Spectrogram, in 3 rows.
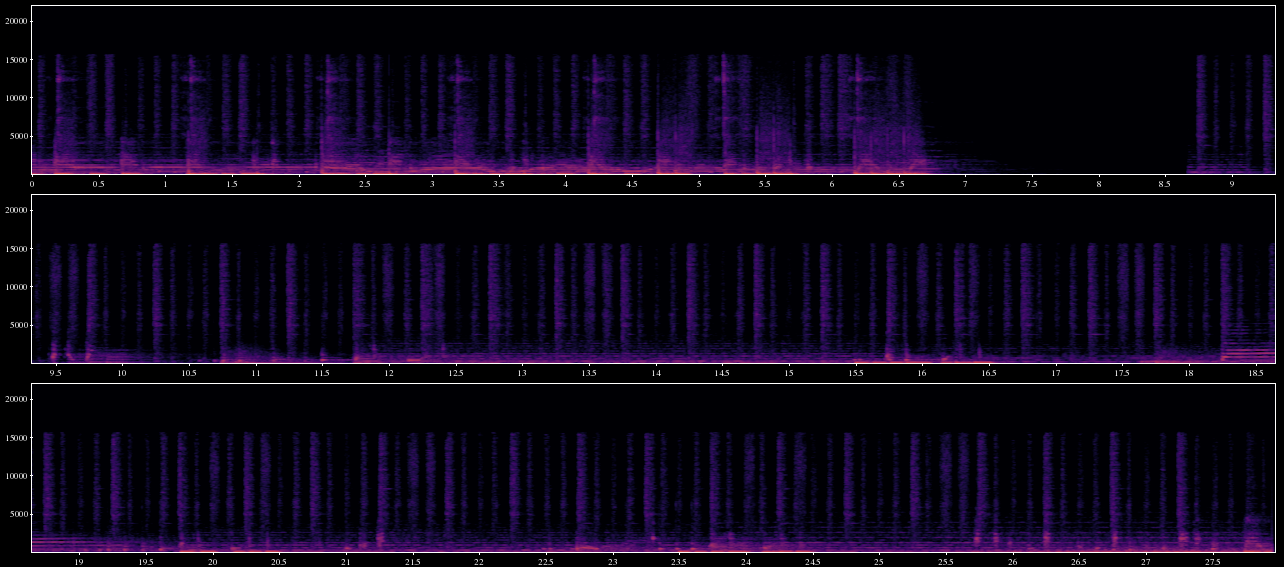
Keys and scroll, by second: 8.8 ctrl+t.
